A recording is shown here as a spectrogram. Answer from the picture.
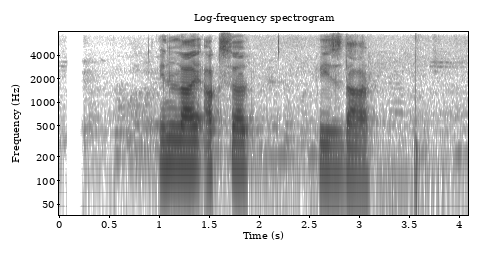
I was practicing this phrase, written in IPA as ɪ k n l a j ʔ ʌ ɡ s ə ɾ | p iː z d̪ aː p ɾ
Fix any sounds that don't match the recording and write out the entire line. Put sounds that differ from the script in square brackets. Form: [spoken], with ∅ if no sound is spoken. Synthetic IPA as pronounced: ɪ [∅] n l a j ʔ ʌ [k] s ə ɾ | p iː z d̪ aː [∅] ɾ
